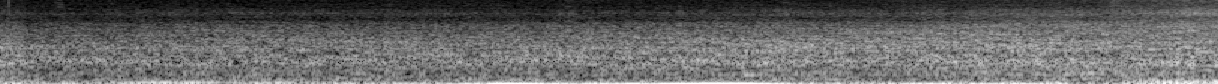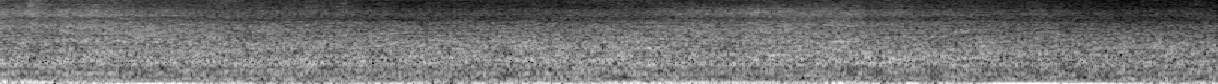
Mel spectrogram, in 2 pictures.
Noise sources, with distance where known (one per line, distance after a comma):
engine of unclear size, near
